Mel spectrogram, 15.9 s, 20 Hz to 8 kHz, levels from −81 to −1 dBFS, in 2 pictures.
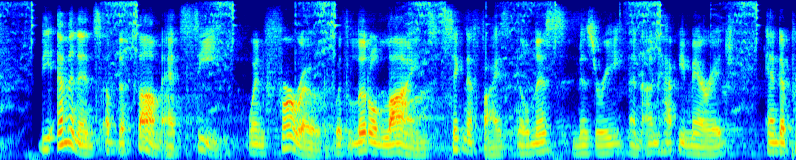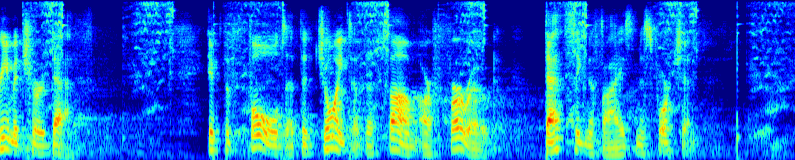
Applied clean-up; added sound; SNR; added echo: none; Cutlery, silverware; 16 dB; reverberation time 2.3 s.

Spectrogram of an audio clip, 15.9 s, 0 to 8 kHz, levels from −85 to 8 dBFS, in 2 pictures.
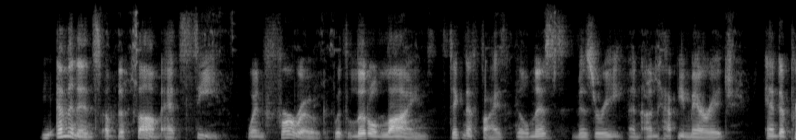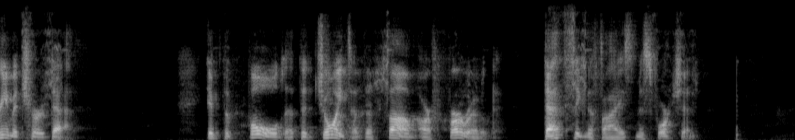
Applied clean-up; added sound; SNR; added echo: neural mask model DeepFilterNet 3.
